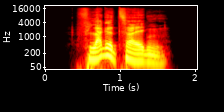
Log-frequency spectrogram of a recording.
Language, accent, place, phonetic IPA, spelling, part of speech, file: German, Germany, Berlin, [ˈflaɡə ˈt͡saɪ̯ɡn̩], Flagge zeigen, verb, De-Flagge zeigen.ogg
- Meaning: to show the flag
